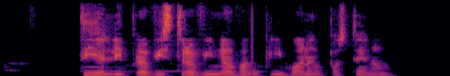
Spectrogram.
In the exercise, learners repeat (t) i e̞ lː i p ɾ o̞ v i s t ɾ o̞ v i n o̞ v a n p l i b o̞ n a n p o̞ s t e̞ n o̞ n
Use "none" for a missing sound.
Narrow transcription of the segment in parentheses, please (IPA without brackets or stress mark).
t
